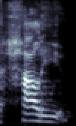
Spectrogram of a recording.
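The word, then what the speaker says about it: Hallyu: So this love affair that the rest of the world is now having with excuse me Korean culture is called the hallelu almost sounds like hallelujah but hallelu means Korean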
